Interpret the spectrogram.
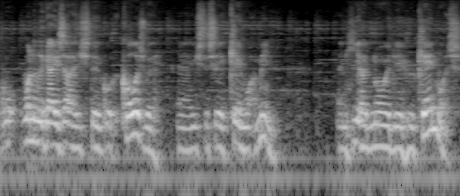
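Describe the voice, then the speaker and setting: With music in the background, a man in a Scottish accent speaks at a very fast pace and a fairly high pitch. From Scotland. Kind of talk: casual talk to camera.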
